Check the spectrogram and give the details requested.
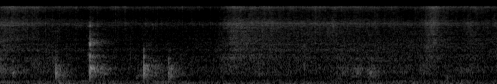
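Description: Okra, shallots and ground tomato sizzling in oil in a kadai while being stirred, with a steady hiss of frying. The spatula scrapes and knocks against the pan a few times in the first two seconds.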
